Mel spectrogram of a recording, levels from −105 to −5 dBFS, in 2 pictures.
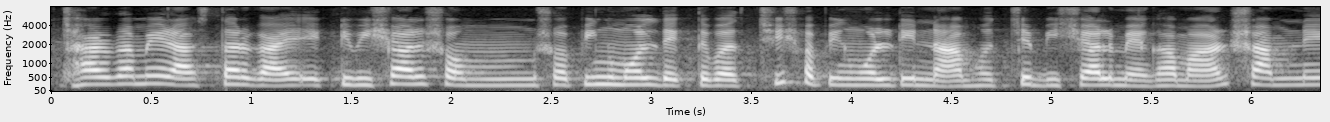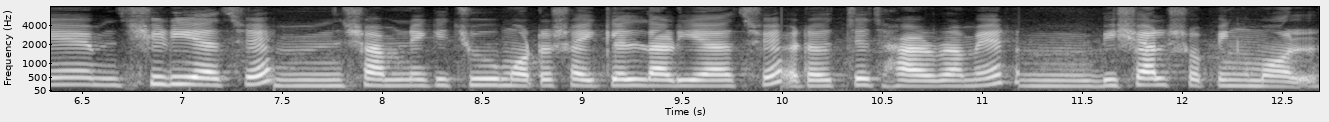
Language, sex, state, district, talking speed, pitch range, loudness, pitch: Bengali, female, West Bengal, Jhargram, 160 wpm, 205-240 Hz, -17 LUFS, 225 Hz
